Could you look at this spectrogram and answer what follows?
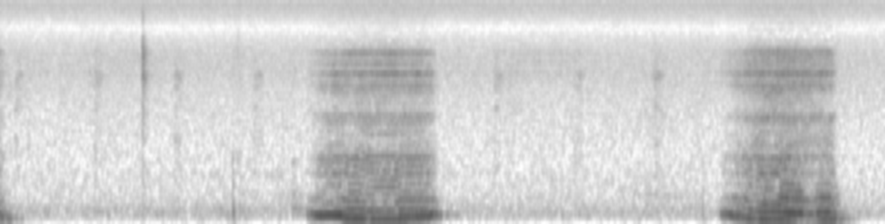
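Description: Two long, rough, buzzing snores about six seconds apart in a quiet room, a dog snoring in sleep.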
